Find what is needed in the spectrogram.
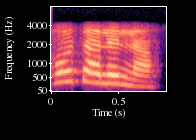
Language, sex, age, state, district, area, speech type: Marathi, female, 30-45, Maharashtra, Kolhapur, urban, conversation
